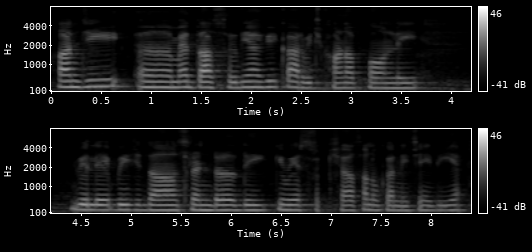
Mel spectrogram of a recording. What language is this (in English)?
Punjabi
